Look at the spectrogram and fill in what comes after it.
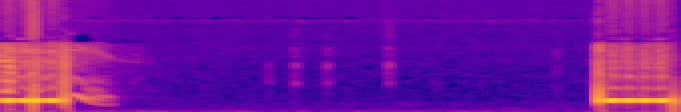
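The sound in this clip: Japanese telephone ringing tone on an outgoing call: a warbling, rapidly pulsed mid-pitched tone sounds briefly, stops for about two seconds, then resumes.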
